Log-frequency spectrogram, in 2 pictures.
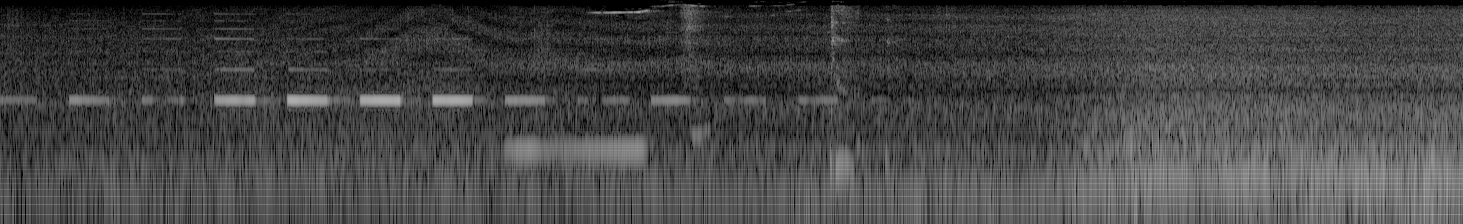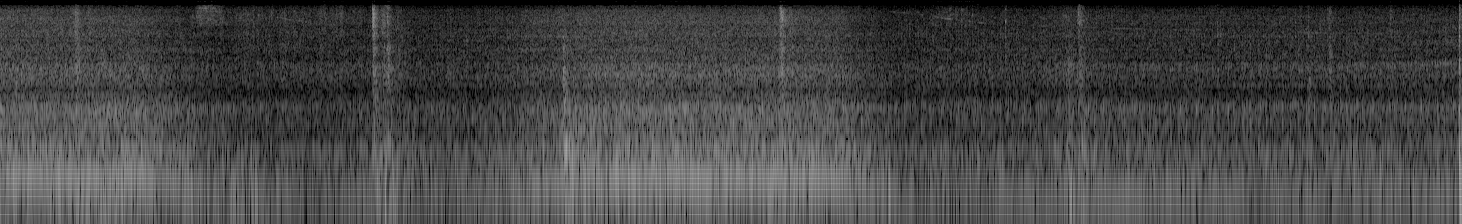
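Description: Rear-loader garbage truck idling with its reverse alarm beeping steadily for the first eight seconds or so; then the engine speeds up and holds high twice for several seconds each, as the rear hydraulic packer cycles to compact the load, and drops back to idle after each.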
